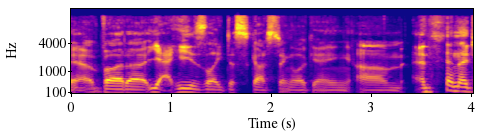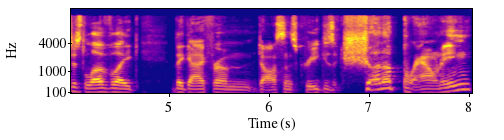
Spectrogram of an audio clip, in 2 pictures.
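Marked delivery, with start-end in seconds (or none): 6.8-8.0 put-on frantic, fed-up, pitched-up freaked-out blurt. Retelling what a guy said during a fight on a plane, retelling someone freaking out. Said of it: "And he's like freaking out".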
